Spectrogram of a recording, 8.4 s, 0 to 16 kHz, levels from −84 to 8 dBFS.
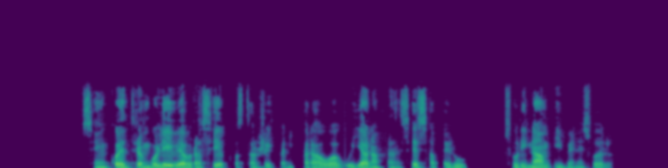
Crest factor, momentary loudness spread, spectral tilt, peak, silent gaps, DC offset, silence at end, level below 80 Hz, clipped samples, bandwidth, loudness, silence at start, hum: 22 dB; 13 LU; -6 dB/octave; -2 dBFS; 3.71-3.78 s, 5.93-6.30 s; under 0.1%; 0.75 s; -42 dBFS; under 0.1%; 8 kHz; -23 LUFS; 1.05 s; none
